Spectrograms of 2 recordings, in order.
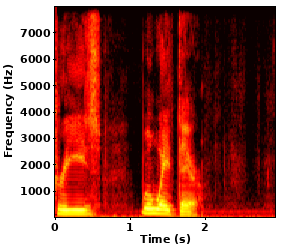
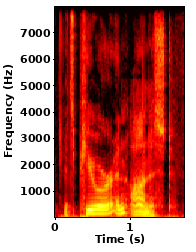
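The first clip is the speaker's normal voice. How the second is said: ordinary delivery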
